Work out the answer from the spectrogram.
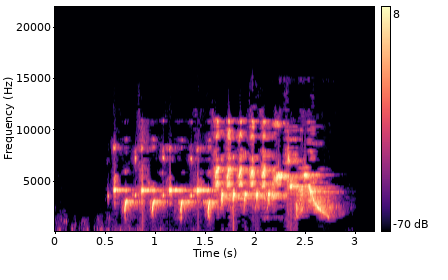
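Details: Single brisk European goldfinch phrase: sharp dropping chip notes give way to dense, bell-like twittering and close with a descending slurred note.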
